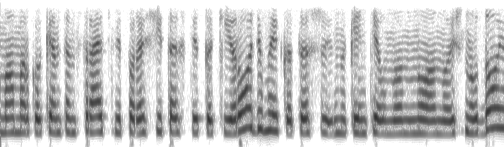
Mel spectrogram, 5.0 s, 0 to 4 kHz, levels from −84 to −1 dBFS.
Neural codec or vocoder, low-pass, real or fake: none; 3.6 kHz; real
